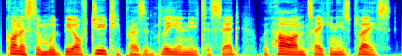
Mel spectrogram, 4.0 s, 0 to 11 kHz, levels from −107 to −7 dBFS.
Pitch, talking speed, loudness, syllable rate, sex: 125 Hz, 195 wpm, -19 LUFS, 6.1 syllables/s, male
